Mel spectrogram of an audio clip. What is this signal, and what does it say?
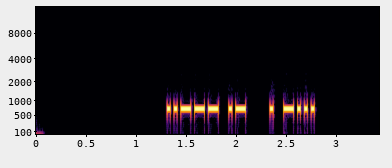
Morse code, heard as a keyed tone, about 36 wpm, 700 Hz. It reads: 2A EB
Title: Field Day Exchanges - 35wpm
